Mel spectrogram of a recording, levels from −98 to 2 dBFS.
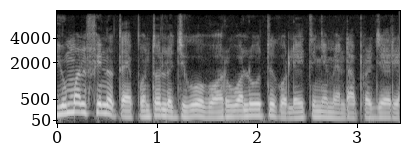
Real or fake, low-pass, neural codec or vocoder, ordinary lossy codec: real; 7.2 kHz; none; none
